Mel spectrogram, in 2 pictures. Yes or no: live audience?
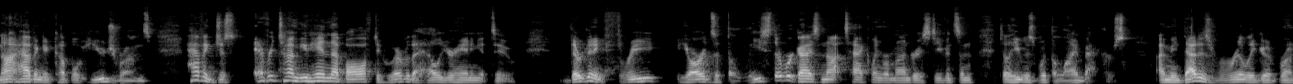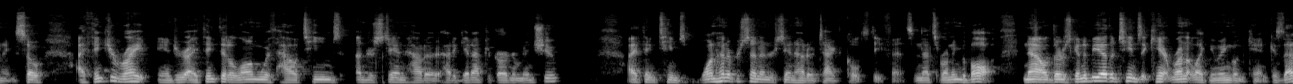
no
